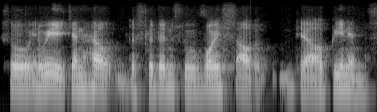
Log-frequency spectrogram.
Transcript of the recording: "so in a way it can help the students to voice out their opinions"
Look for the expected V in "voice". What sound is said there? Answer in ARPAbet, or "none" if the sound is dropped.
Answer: V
